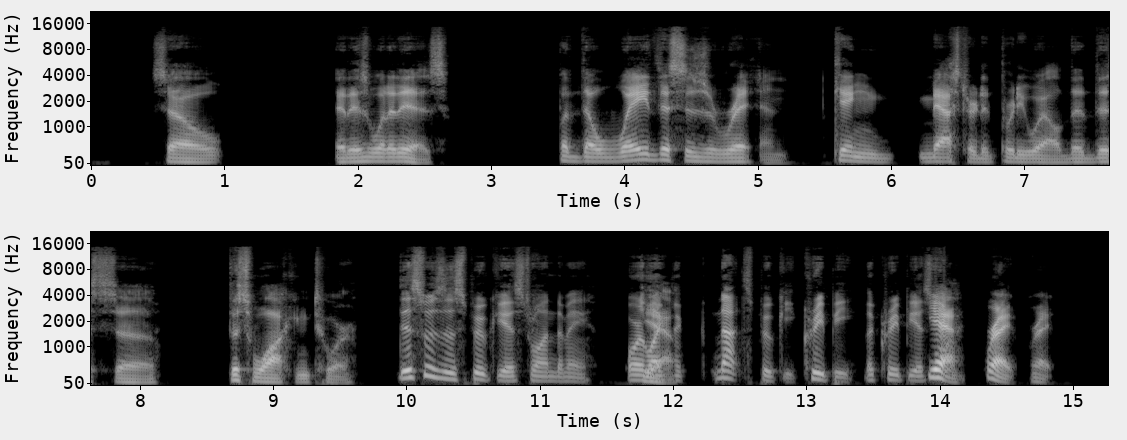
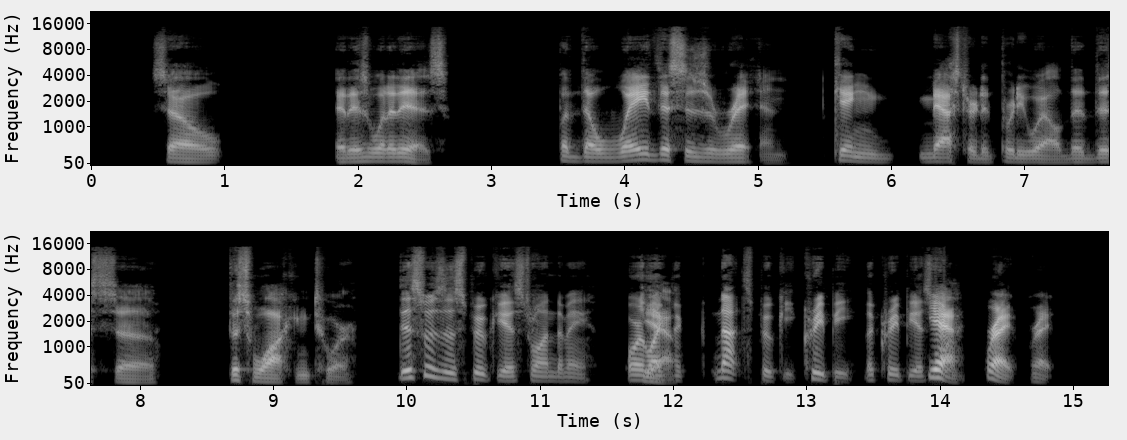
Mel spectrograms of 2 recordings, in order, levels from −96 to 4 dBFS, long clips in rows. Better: first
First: none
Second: thin; somewhat; fading below 750 Hz

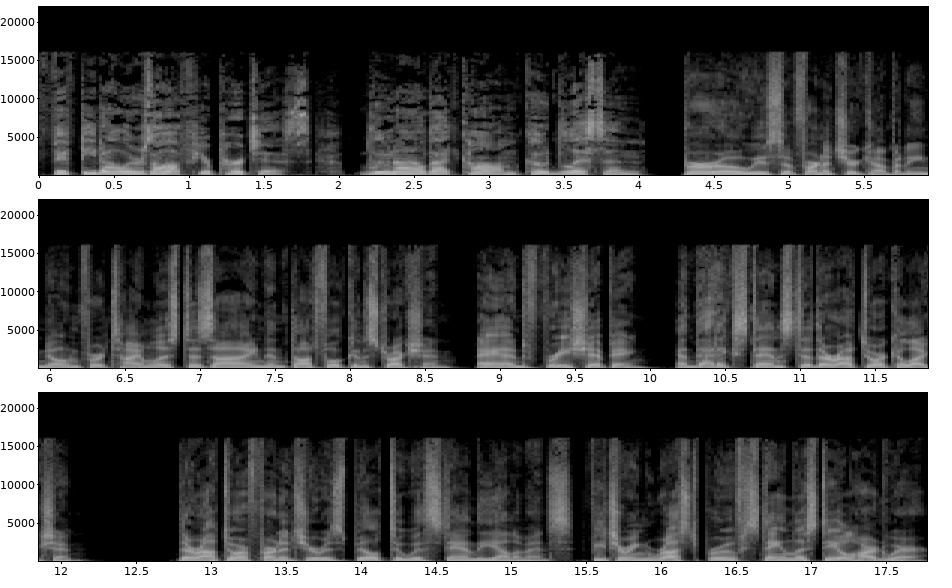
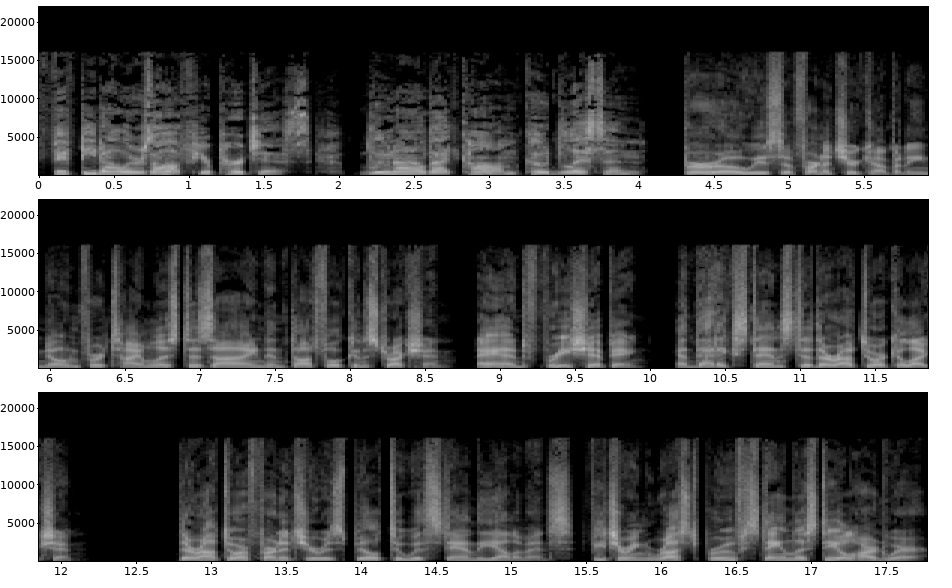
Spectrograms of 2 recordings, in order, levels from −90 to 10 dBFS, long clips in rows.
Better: first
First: none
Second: thin; somewhat; fading below 350 Hz

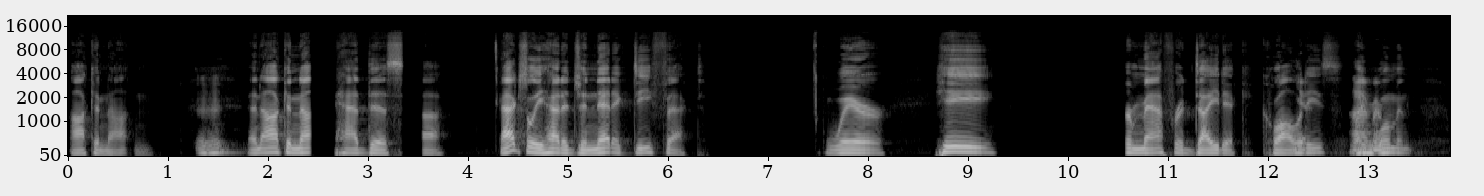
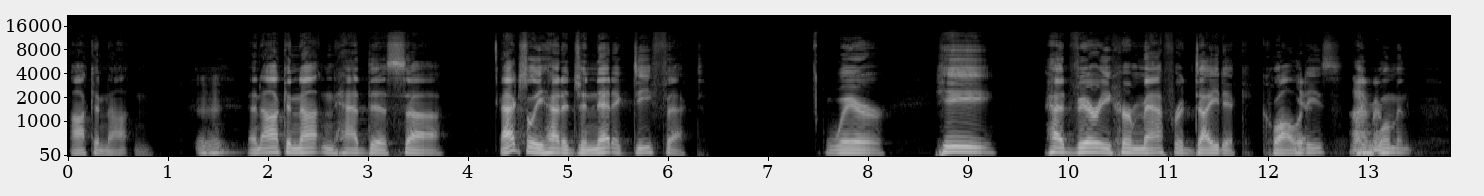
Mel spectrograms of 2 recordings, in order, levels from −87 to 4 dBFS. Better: second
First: audio cutting out; at 2.5 s, at 3.5 s and at 9.5 s for 1 s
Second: none

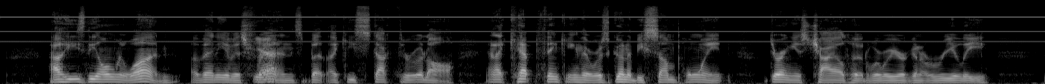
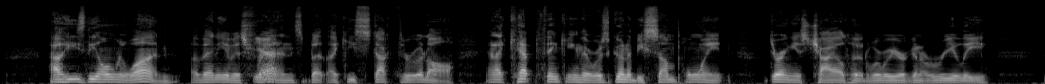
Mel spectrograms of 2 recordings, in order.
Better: second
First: high-pitched whine; loud; throughout; 9.5 kHz, 7 dB below the speech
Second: none

